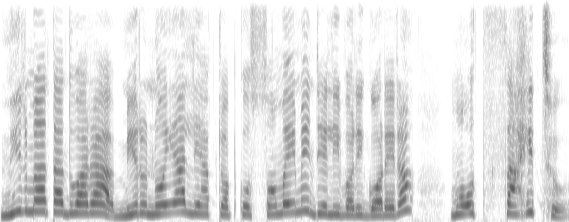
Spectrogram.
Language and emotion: Nepali, happy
